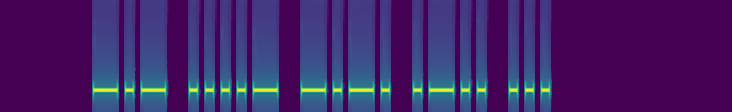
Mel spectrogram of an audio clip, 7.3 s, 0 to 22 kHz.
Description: Morse code, heard as a keyed tone, about 15 wpm, 700 Hz. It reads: K4CLS
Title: USA Call Signs - 5 Characters - Repeated 2x - 15wpm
